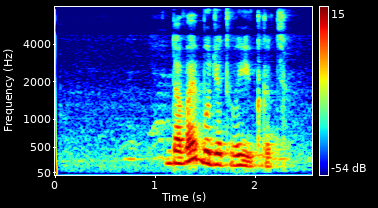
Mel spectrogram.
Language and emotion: Russian, neutral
